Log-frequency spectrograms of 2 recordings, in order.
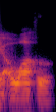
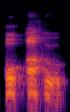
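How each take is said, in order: First: A plain everyday pronunciation that ignores the sign. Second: A Native Hawaiian pronunciation that follows the sign. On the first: This is the habitual way the speaker got used to. "I still say Oahu" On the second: This is the way some Native Hawaiians say it. "because of a certain little sign in there, is Oahu is actually the pr- correct way"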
